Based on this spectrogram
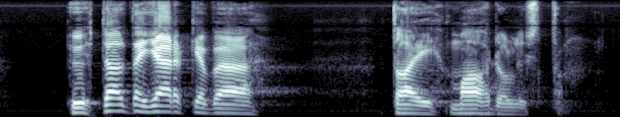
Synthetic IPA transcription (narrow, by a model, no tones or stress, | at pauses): yht̪æːlt̪æjærkeʋæː | t̪ɑimɑhdolːist̪ɑ̥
